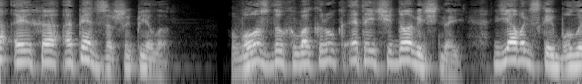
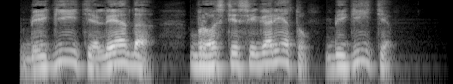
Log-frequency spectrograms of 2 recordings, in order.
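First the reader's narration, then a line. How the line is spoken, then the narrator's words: Soft cry, overwhelmed emotion. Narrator (Russian): тихонько вскрикнула, как будто сдерживаемые ее долгое время эмоции оказались сильнее ее воли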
